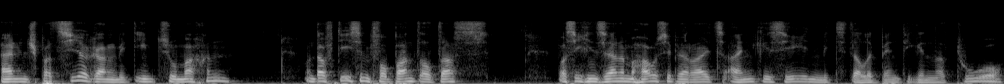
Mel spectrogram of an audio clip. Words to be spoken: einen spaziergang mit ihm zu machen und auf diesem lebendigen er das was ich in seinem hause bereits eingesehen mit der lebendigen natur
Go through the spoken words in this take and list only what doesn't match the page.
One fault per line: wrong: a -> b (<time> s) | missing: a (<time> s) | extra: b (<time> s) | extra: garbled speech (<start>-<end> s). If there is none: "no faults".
wrong: lebendigen -> verband (3.7 s)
